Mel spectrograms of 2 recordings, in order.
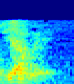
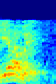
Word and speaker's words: Yahweh: Okay, so that's the word Yahweh. Those capital, whenever there's capital letters, it's. What was it? Letter Yod, which is, we pronounce J, but it's pronounced Y, yeah?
